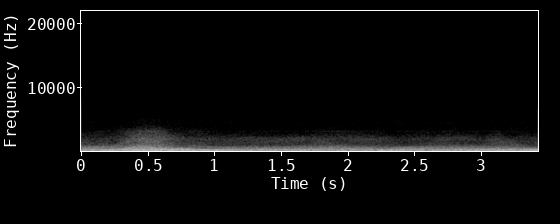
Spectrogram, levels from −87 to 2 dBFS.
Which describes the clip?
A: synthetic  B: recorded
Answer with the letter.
B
